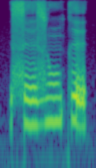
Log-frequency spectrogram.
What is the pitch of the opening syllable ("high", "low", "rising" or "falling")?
high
